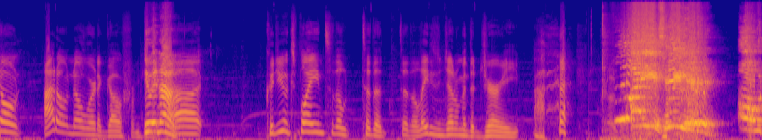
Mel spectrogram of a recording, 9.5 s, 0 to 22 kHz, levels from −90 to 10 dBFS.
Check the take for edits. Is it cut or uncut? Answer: cut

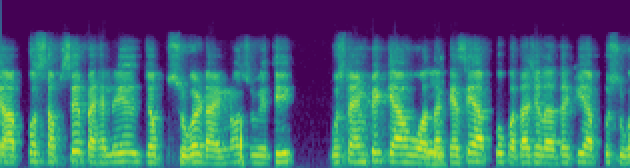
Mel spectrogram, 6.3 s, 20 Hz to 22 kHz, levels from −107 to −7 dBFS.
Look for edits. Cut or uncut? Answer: uncut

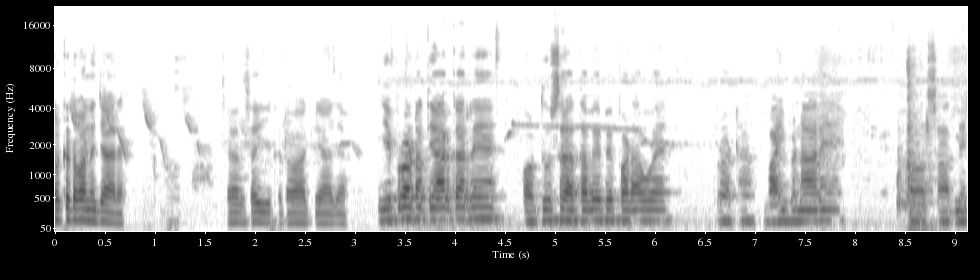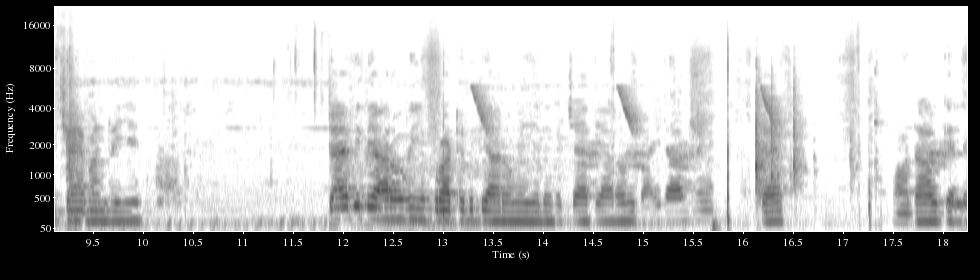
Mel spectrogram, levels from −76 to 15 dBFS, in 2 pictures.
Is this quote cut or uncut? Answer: cut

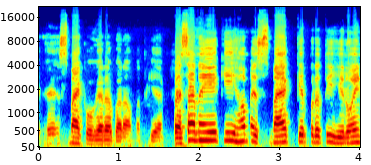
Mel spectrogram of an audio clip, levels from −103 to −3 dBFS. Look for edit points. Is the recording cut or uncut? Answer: cut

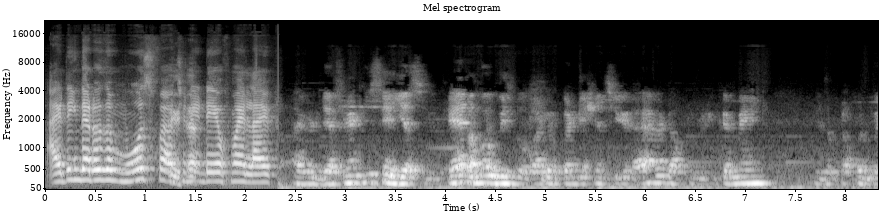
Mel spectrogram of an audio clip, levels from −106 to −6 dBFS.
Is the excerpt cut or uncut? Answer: cut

